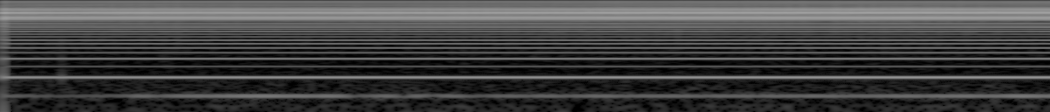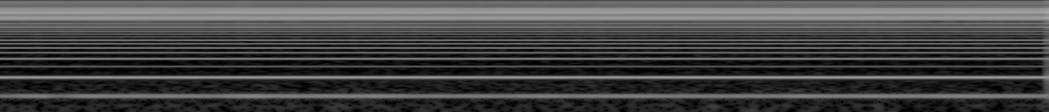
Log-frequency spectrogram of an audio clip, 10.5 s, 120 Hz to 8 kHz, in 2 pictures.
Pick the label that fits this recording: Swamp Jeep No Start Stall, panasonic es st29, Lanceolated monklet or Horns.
panasonic es st29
